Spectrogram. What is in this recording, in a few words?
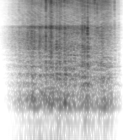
Impact PVC Pipe Dragged Across Wood Floor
